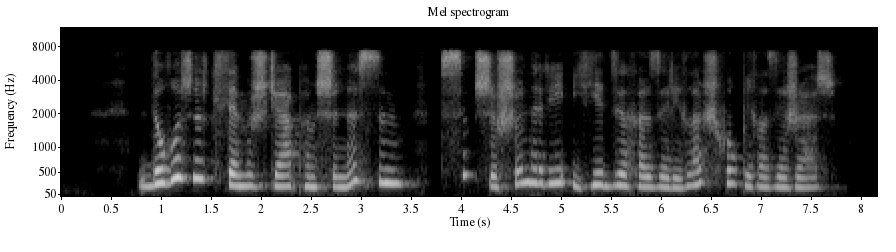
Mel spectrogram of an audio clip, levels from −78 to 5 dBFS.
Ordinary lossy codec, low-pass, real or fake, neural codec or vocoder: AAC, 64 kbps; 7.2 kHz; fake; codec, 16 kHz, 0.8 kbps, ZipCodec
